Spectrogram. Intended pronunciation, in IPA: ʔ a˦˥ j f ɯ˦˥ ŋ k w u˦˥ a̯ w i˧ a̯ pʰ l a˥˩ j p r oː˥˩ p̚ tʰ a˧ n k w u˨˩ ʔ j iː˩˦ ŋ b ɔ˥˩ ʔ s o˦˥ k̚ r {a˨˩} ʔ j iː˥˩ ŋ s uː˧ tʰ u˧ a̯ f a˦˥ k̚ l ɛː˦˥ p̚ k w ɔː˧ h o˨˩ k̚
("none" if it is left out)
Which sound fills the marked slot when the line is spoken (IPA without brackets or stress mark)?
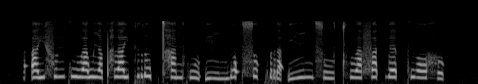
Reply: a˨˩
